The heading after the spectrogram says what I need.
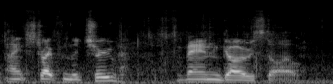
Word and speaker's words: Van Gogh: And for those who think you don't say Van Gogh like Van Gogh, you're right. That's how the Americans say it. If you want to say Van Gogh like the Dutch, you say Van Gogh. Van Gogh. Van. Yeah. So, but if you are American, I think the correct way to say it in America is Van.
